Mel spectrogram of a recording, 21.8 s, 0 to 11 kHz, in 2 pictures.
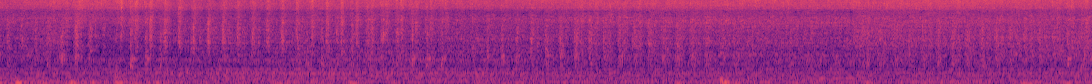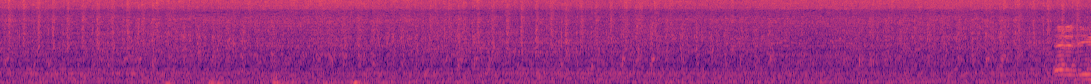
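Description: A ball resurfacing machine sands a bowling ball with 120 grit, giving a steady, continuous mechanical whir and grinding drone that runs unbroken throughout with faint irregular knocks, no voices heard.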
